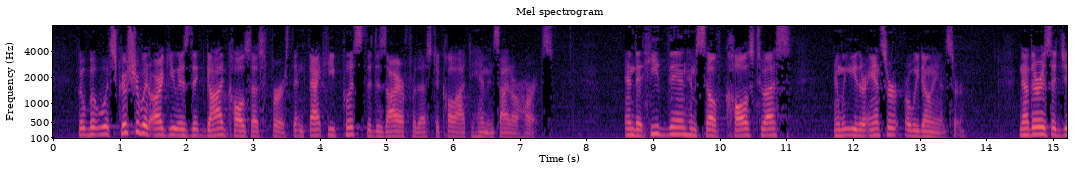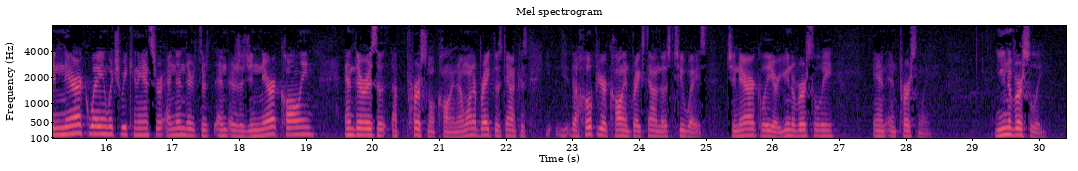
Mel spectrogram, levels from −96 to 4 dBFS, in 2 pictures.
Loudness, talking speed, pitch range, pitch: -37 LUFS, 195 wpm, 120-170 Hz, 150 Hz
